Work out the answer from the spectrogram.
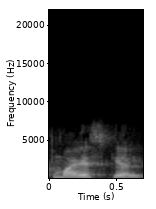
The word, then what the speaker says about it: MySQL: to the history of mysql generally mysql is officially pronounced as my sql so generally it is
